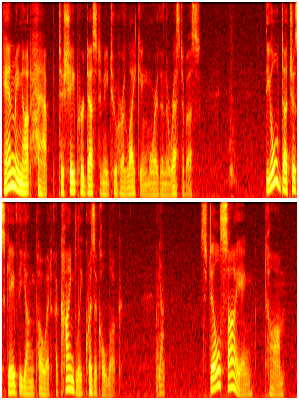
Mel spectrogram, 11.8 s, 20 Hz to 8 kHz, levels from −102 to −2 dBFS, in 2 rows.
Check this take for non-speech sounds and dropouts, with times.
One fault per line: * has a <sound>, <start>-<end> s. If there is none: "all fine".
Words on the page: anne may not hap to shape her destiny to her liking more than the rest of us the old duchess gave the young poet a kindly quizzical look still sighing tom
* has a whoosh, 4.5-4.8 s
* has a laugh, 9.0-9.2 s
